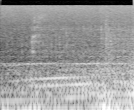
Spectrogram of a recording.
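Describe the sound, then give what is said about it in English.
A steady, deep engine rumble from an old pickup truck on the move, heard from inside the cab, with low droning tones that swell slightly louder toward the end. “this thing is great because it just, it's got that old truck vibe”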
